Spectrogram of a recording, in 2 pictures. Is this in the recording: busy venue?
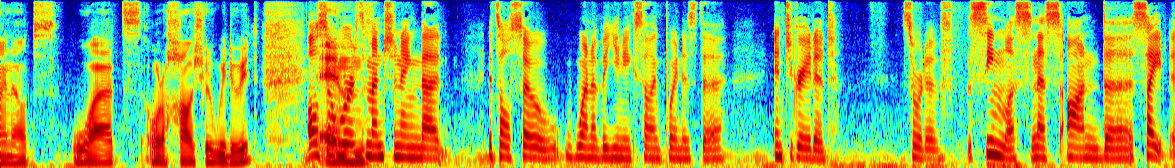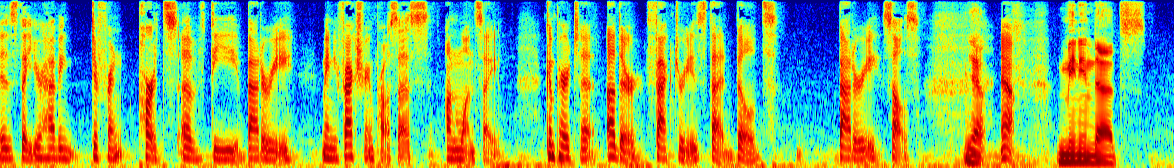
yes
